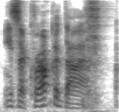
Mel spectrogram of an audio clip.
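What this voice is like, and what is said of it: Bad put-on Australian accent. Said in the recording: “That's a bad Australian accent.”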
